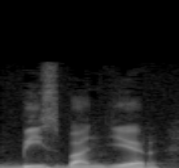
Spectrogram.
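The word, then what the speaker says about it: Binswanger: Y esa demencia multiinfarto tienen el nombre de la enfermedad de Bies-Wanger.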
